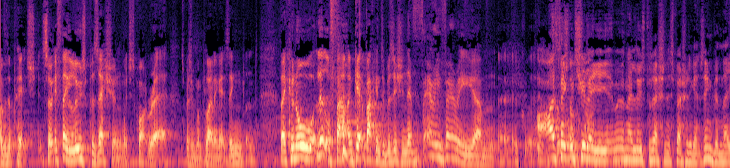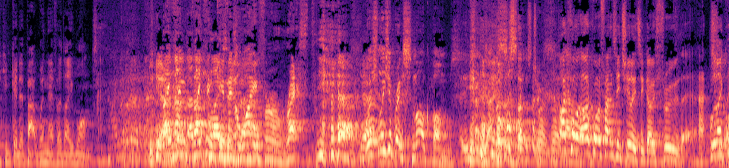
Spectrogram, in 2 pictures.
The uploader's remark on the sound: A very live Ramble. The team descend on the Arcola theatre in the East end of London to put on a live Ramble in front of a baying and paying crowd.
